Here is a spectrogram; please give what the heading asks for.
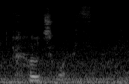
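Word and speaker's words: Cotesworth: It was C-O-A-T, just like we wear a coat. Right. But the son of Eliza, Charles, goes by Charles Coatsworth. So it is C-O-T-E-S Right. Worth. So it's phonetically the same, but why would I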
